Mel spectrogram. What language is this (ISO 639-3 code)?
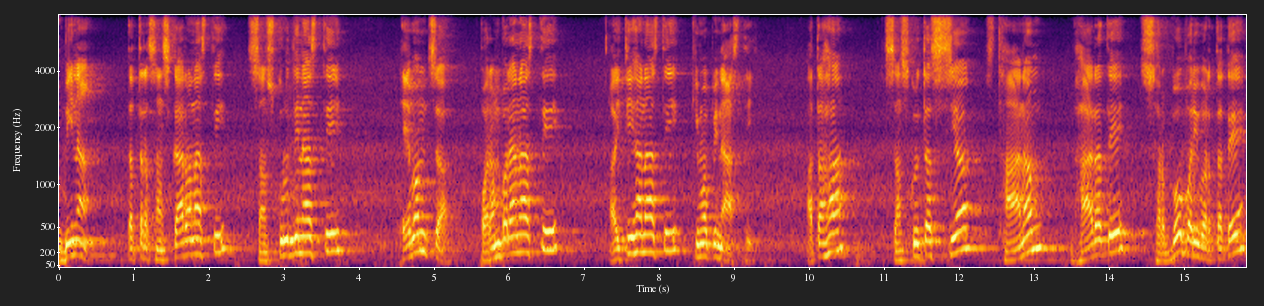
san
